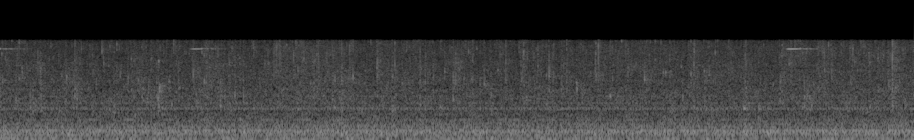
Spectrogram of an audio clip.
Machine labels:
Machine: pump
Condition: normal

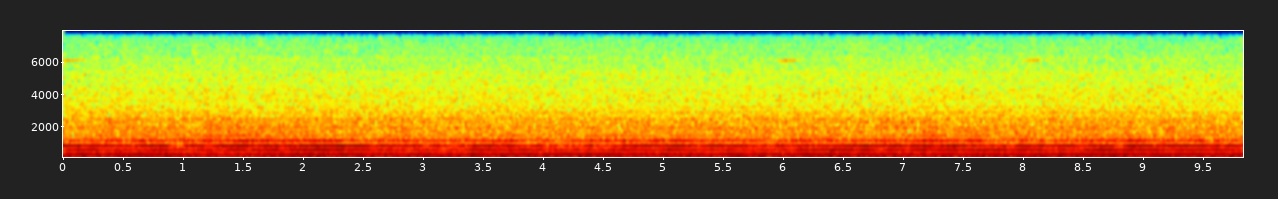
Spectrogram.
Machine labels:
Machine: fan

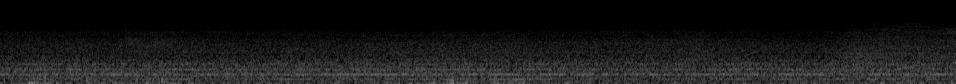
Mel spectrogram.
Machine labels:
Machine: fan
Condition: normal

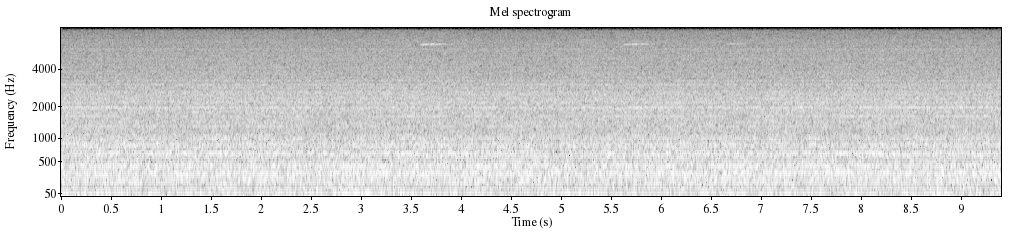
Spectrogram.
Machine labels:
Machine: fan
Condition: normal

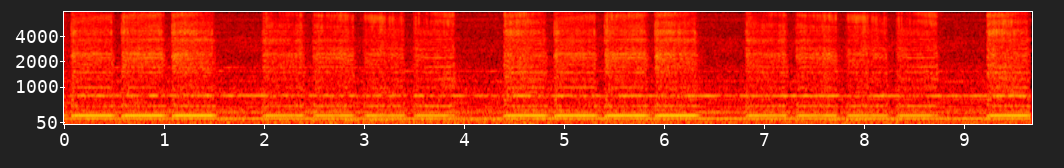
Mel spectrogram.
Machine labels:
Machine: slide rail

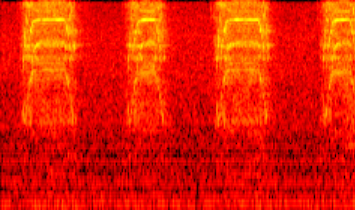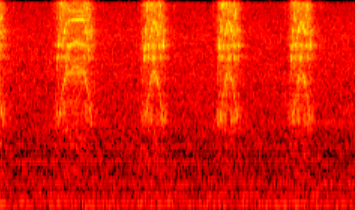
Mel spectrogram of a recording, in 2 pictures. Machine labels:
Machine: slide rail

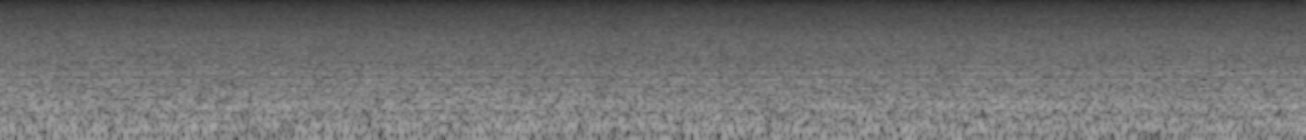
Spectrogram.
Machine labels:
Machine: fan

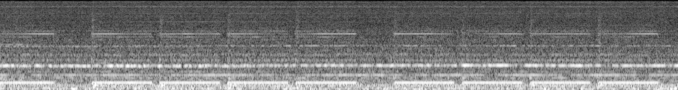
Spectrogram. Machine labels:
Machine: slide rail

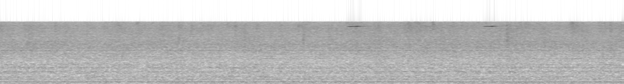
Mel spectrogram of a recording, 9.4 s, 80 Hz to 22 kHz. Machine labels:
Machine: fan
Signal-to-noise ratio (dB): -6 dB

